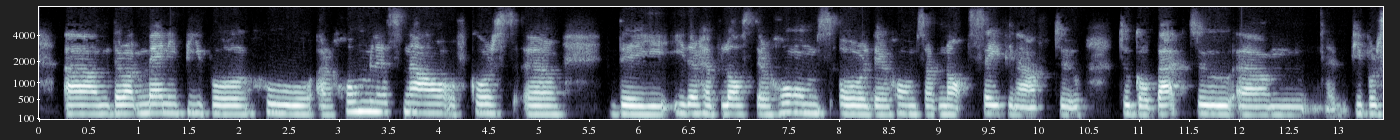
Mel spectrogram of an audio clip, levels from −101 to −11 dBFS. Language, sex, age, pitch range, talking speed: English, female, 30-49, 165-185 Hz, 145 wpm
